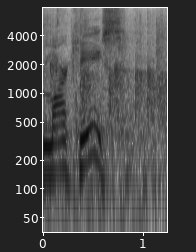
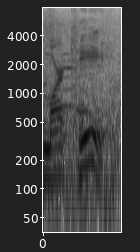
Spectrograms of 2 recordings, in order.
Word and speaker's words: Marquis: a good conversion for Marquis well I discovered that this entire season I've been pronouncing his name wrong I've been calling him Marquis its Marquis his dad tells me and I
